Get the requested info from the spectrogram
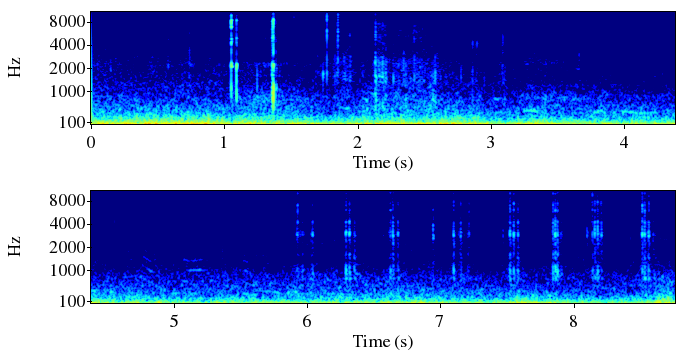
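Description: Wind buffeting the microphone as a low, rumbling noise that rises and falls. Over it, a few sharp clicks about a second in and then a run of small clicks, about three a second, near the end, from a camera and ND filter being handled on a tripod.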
